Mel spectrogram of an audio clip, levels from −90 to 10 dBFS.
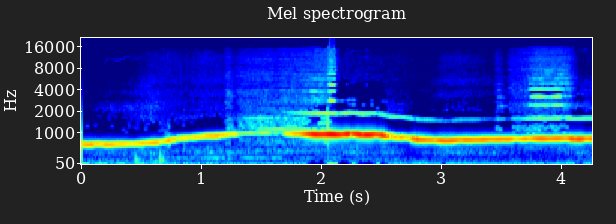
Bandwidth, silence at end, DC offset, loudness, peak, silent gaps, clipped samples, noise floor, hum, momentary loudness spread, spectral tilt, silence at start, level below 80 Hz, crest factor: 7 kHz; 0 s; under 0.1%; -11 LUFS; 0 dBFS; none; 0.2%; -35 dBFS; none; 21 LU; -1 dB/octave; 0 s; -62 dBFS; 12 dB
